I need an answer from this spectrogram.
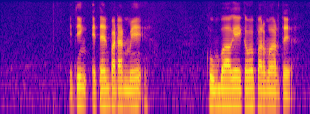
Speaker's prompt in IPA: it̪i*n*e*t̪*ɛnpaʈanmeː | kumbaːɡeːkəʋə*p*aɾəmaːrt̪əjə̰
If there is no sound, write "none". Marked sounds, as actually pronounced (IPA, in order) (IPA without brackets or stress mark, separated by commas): ŋ, t̪, p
